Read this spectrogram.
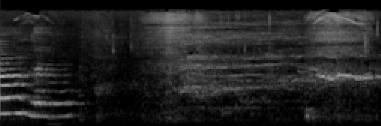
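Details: A male Pembroke Welsh Corgi gives a wavering, falling whine that sounds like a sung "I love you," asked to say it for a jar of peanut butter.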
